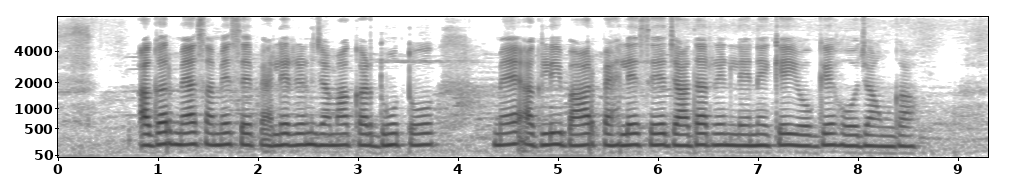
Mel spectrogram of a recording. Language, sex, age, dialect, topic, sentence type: Hindi, female, 18-24, Hindustani Malvi Khadi Boli, banking, question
